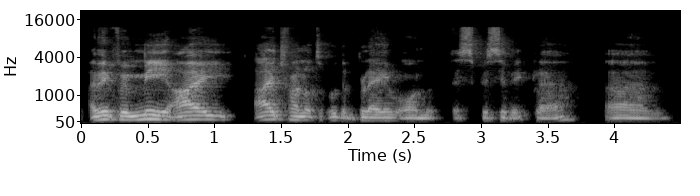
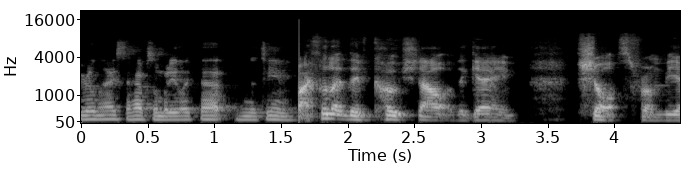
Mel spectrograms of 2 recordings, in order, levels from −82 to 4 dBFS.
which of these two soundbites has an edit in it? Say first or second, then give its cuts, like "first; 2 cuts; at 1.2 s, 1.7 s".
second; 1 cut; at 1.6 s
